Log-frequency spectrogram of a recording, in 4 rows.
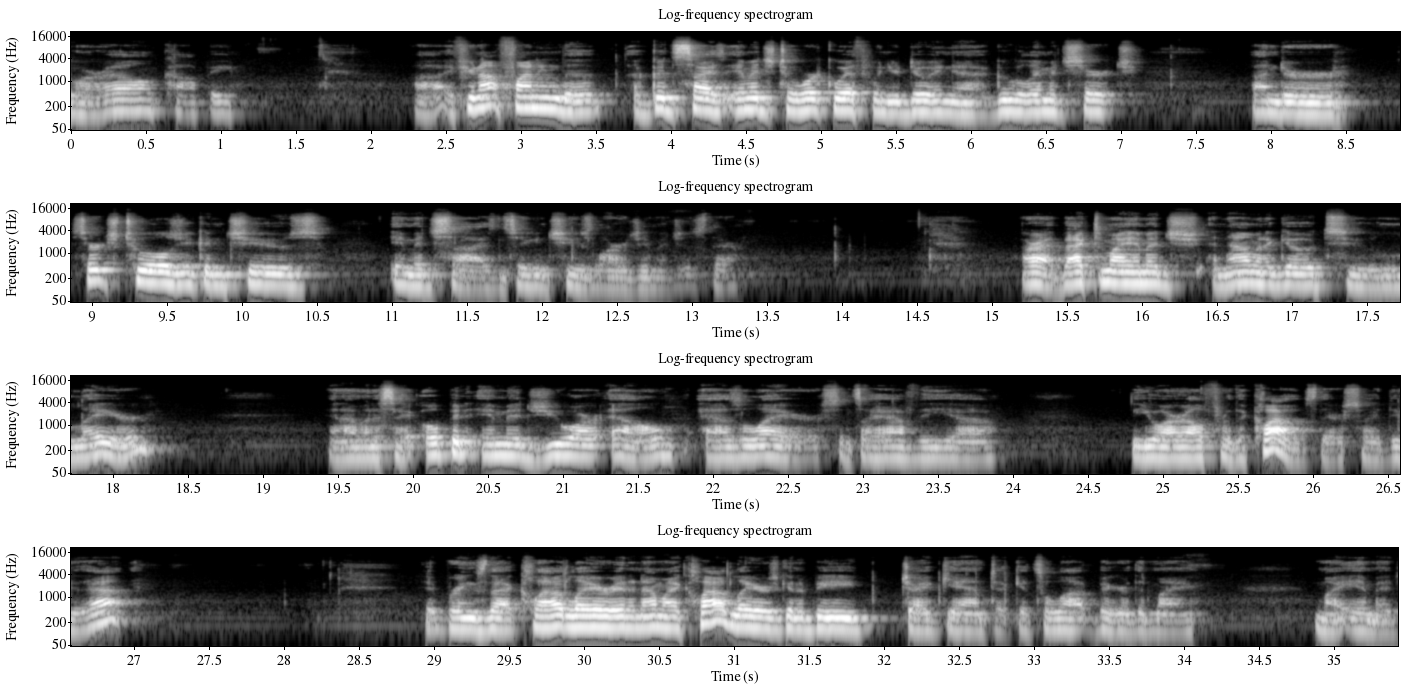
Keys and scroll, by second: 25.2 super+v.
